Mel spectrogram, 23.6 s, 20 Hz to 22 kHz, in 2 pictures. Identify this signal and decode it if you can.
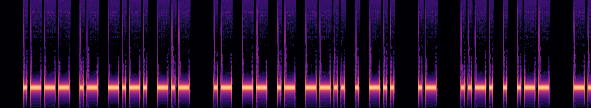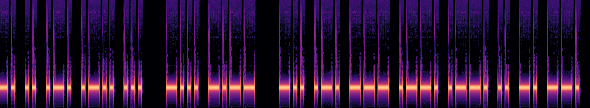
Morse code, heard as a keyed tone, about 17 wpm, 700 Hz. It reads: JACK AMAZED A FEW GIRLS BY DROPPING
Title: Pangram Challenge v2 - 17wpm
